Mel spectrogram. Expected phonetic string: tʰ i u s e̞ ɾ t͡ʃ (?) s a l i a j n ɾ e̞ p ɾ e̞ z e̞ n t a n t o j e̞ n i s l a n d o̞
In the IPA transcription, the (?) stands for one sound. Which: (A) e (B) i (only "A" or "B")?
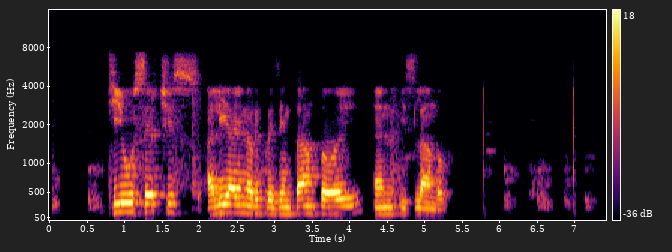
B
